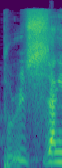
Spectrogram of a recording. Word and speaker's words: 불쌍히: 이 불자에 여러분 좀 액센트를 두시고 좀 이렇게 길게 발음을 하셔야 됩니다. 불쌍히 여기사.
